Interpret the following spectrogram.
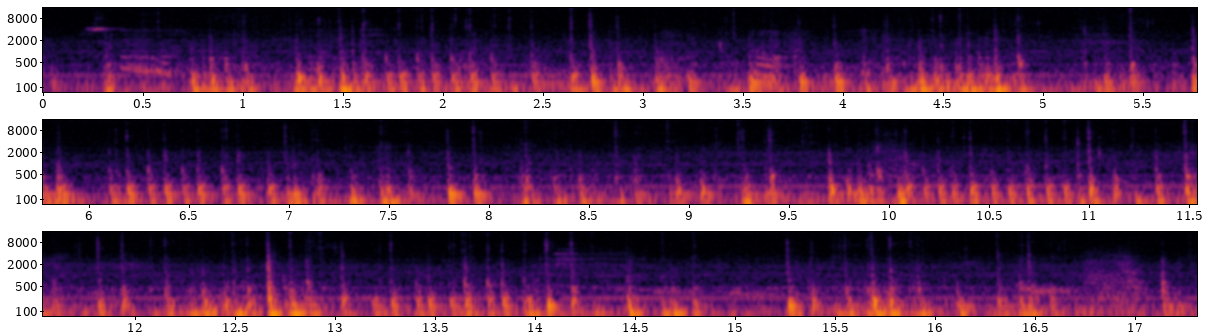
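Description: Typing on a computer keyboard: a steady stream of irregular key clicks with brief pauses, over a faint low steady hum.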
